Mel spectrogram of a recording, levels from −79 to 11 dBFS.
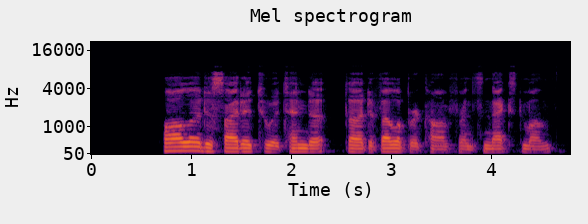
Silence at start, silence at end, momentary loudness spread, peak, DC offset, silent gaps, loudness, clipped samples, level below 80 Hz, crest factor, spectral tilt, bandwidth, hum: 0.75 s; 0.2 s; 11 LU; -8 dBFS; under 0.1%; none; -25 LUFS; under 0.1%; -70 dBFS; 18 dB; -5.5 dB/octave; 9.4 kHz; none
